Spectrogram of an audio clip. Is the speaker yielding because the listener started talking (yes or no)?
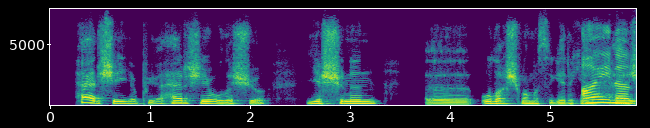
yes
